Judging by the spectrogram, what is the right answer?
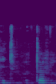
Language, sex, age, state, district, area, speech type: Odia, female, 18-30, Odisha, Rayagada, rural, spontaneous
